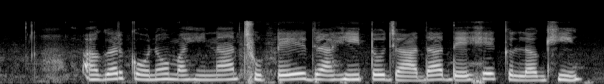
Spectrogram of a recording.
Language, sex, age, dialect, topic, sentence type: Chhattisgarhi, female, 18-24, Northern/Bhandar, banking, question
